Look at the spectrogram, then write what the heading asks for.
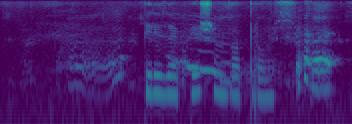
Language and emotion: Russian, neutral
